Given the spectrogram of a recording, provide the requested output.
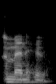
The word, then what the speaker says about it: Omenihu: Amenihu. Do you know what I'm talking Charles Omenihu.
